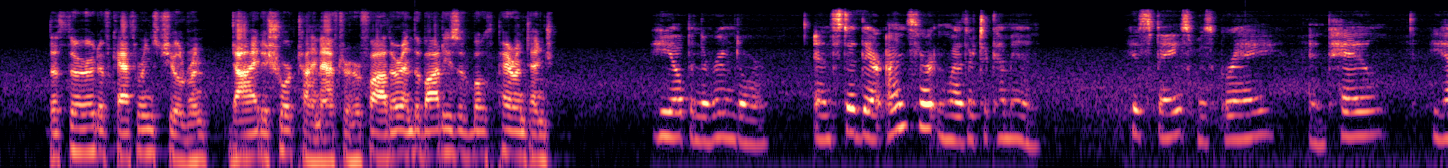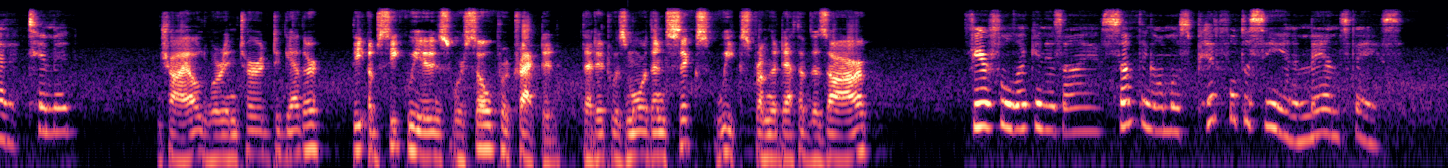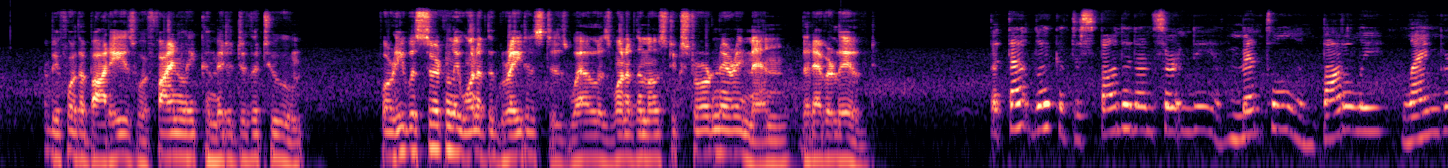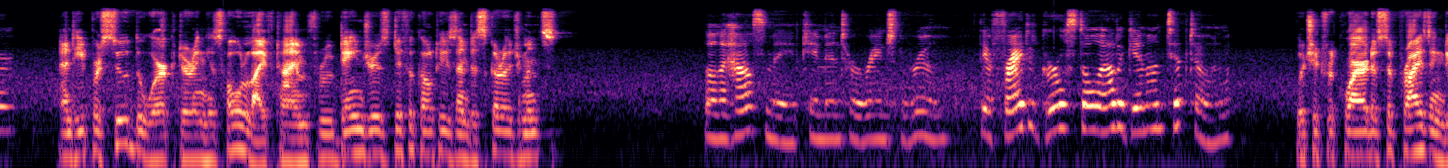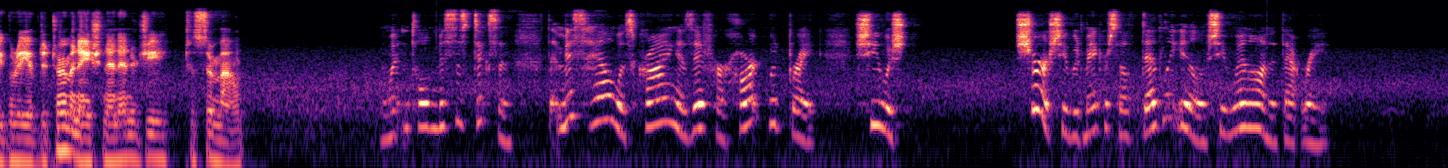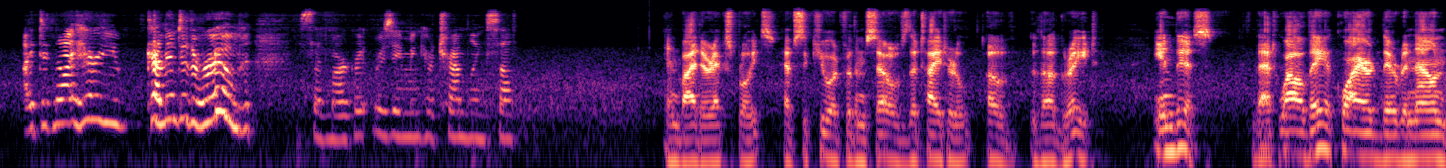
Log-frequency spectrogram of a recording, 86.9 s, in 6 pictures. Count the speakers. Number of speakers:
2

